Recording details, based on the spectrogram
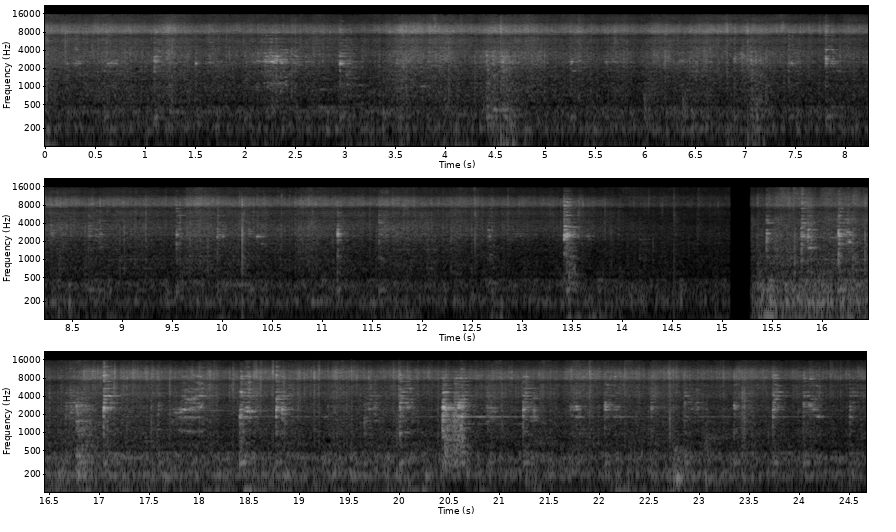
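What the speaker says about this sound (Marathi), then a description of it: "छान असा गोल्डन थोडासा काळसर आपल्याला कांदा हा भाजून घ्यायचा आहे" Onion frying in oil on a flat tawa, stirred continuously: a dense, close sizzle with frequent scraping and clinking strokes of the spatula, briefly cut off midway before resuming just as steadily.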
